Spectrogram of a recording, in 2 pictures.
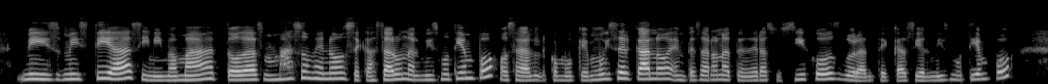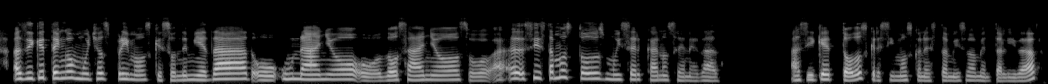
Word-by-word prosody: Mis 235 -2 0
mis 240 0 -3
tías 280 -1 +5
y 215 - -4
mi 190 0 -2
mamá, 210 +7 +2
todas 220 +2 +4
más 235 +5 -3
o 305 - +1
menos 265 -1 0
se 205 -3 -5
casaron 215 +5 +1
al 210 -2 -3
mismo 215 +3 -6
tiempo, 285 - 0
o 205 - -4
sea 195 -2 +1
l 200 +1 -6
como 195 -1 -7
que 190 0 -6
muy 235 +4 -4
cercano 255 -1 +4
empezaron 210 -1 -4
a 210 - -1
tener 195 0 -5
a - - -2
sus 205 - -17
hijos 240 +2 -1
durante 180 -4 -3
casi 180 +1 -5
el 185 -1 -4
mismo 205 +3 -8
tiempo, 255 - -2 0.5
así 260 +2 +4
que 305 - +4
tengo 290 +1 +4
muchos 260 -1 -1
primos 225 -3 -1
que 195 - -6
son 190 +1 -4
de 205 - -1
mi 215 -1 +1
edad 255 +4 +7
o 195 -1 0
1 250 0 0
año 230 0 +3
o 170 -1 -3
2 200 +2 0
años, 210 +1 0
o 180 -1 -5
a - - -2
así 265 +2 +1
estamos 295 +4 -1
todos 265 -2 +1
muy 230 -2 -4
cercanos 210 -3 -4
en 180 -1 -7
edad, 170 0 -6 0.7
así 210 +2 -3
que 235 0 +4
todos 225 +4 +1
crecimos 195 +2 -6
con 185 - -7
esta 175 +1 -6
misma 180 +2 -6
mentalidad, 165 -2 -1
220 Hz, 190 wpm, -23 LUFS, 195-250 Hz, 0.7 s, edad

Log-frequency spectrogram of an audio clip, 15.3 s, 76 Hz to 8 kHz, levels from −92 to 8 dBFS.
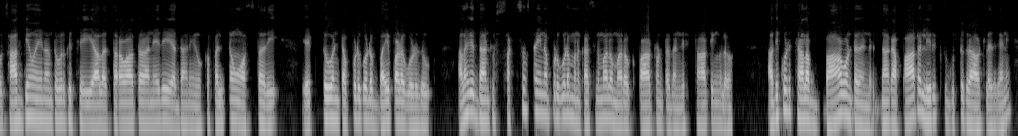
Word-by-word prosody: సాధ్యమైనంత 130 +1 +1
వరకు 130 0 -2
చేయాల, 115 -1 +2 0.2
తర్వాత 120 0 +3
అనేది 120 +2 -2 0.2
దానియొక్క 110 0 -4
ఫలితం 120 +2 -1
వస్తది. 115 +1 -2 0.5
ఎటువంటప్పుడు 135 +2 +1
కూడా 125 - +2
భయపడకూడదు. 115 -3 +2 0.5
అలాగే 160 +5 +3
దాంట్లో 130 0 +3 0.2
సక్సెసయినప్పుడు 155 -1 -3
గూడా, 150 0 +1
మనకా 120 -2 -1
సినిమాలో 135 +1 0
మరొక 115 -1 0
పాట 110 0 +4
ఉంటదండి 105 0 -5
స్టార్టింగ్‌లో. 115 -1 -2 0.6
అది 130 +6 +3
కూడా 185 -1 +1
చాలా 135 0 +7 0.3
బావుంటదండి. 120 -5 +3 0.2
నాకా 125 -1 +2 0.2
పాట 135 +3 +6 0.2
లిరిక్స్ 135 0 -2
గుర్తుకు 130 +1 -5
రావట్లేదు 105 -1 +1
గాని, 135 +8 -3
120 Hz, 120 wpm, -23 LUFS, 115-135 Hz, 0.6 s, చాలా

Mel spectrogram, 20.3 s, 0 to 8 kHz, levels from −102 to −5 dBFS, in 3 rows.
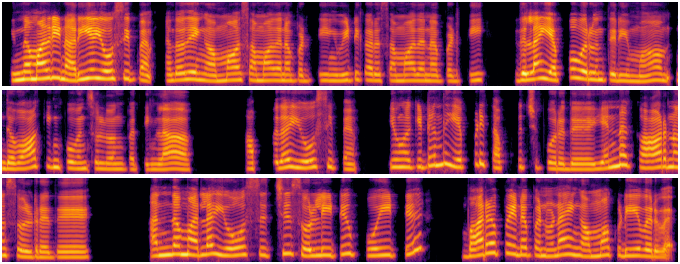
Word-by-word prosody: இந்த 255 +3 +5
மாரி 295 +3 +8
நிறைய 260 +7 +7
யோசிப்பேன். 270 -7 0 0.2
அதாவது, 230 +4 0
எங்க 220 -3 -2
அம்மாவ 220 +3 +1
சமாதானப்படுத்தி, 210 -1 -3
எங்க 205 -1 -4
வீட்டுக்கார 225 -1 -4
சமாதானப்படுத்தி, 200 0 -5 0.4
இதெல்லாம் 245 +6 +6
எப்போ 225 +8 -9
வரும் 245 -3 +1
தெரியுமா? 195 -2 -2 0.3
இந்த 210 -1 -1
வாக்கிங் 260 +2 -2
போவேன்னு 215 -1 -3
சொல்வாங்க, 195 -2 -5
பார்த்தீங்களா? 185 +1 -3 0.8
அப்ப 205 +1 -14
தான் 265 0 +2
யோசிப்பேன், 235 -6 -1 0.3
"இவங்க 260 0 0
கிட்டேருந்து 330 +7 0
எப்படி 360 +9 -5
தப்பிச்சு 235 +2 -10
போறது? 190 -2 -3 0.3
என்ன 290 +6 +3 0.2
காரணம் 255 +2 +1
சொல்றது?" 190 -2 -2 0.9
அந்த 270 +4 +3
மாரிலாம் 280 +2 +2
யோசிச்சு 270 +2 -3
சொல்லிட்டு, 250 +4 0 0.2
போய்ட்டு 260 - -1 0.6
வரப்போ 330 +6 +2
என்ன 270 0 +1
பண்ணுவேனா, 240 +3 -1
எங்க 250 -4 -2
அம்மா 245 +4 -1
கூடயே 240 0 0
வருவேன். 215 +8 -3
235 Hz, 125 wpm, -19 LUFS, 205-265 Hz, 0.9 s, மாரி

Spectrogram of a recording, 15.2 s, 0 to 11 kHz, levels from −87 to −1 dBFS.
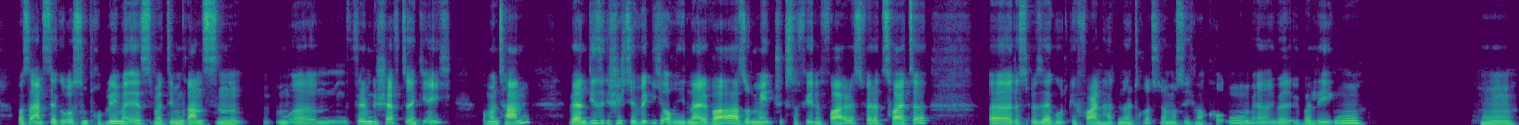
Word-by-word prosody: was 150 0 -2
eins 155 +1 +4
der 165 - +1
größten 175 +3 0
Probleme 170 +2 +1
ist 145 +1 +1
mit 150 0 -2
dem 145 -1 -1
ganzen, 140 -1 +1 0.3
m 150 +1 -4
ähm, 120 -8 -4
Filmgeschäft, 165 -4 +1
denke 150 -1 0
ich, 265 0 -3 0.3
momentan. 170 - +3 0.4
Während 165 +1 +5
diese 205 0 -1
Geschichte 185 -1 -2
wirklich 200 +4 -1
originell 165 0 +3
war, 145 -1 +7
also 160 +1 +3
„Matrix“ 160 +4 -2
auf 160 - -10
jeden 160 -1 -1
Fall, 150 0 +4
das - - -4
wäre 155 - +2
der 155 - -2
2., 155 +7 +3 0.6
äh, 155 0 +4
das 155 0 -4
mir 155 - -2
sehr 160 +1 +3
gut 160 +1 -6
gefallen 155 -1 +1
hat. 170 -1 -5
Und 150 - -2
der 150 - -2
3., 185 +7 -7
muss 150 -2 -4
ich 155 - -10
mal 155 - -4
gucken 205 - -6
äh, 90 -1 -4
über 155 -1 -3
überlegen. 165 +7 -3 1.1
Hm. 140 -4 -2
155 Hz, 190 wpm, -26 LUFS, 150-170 Hz, 1.1 s, war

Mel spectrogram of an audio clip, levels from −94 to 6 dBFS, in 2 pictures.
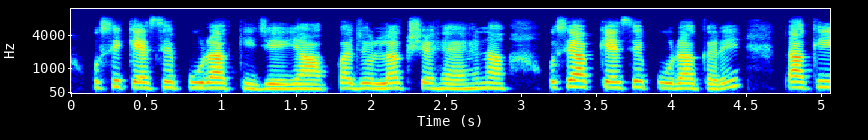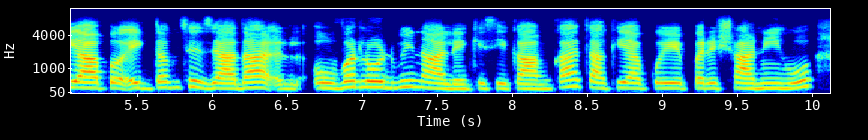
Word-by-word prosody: उसे 260 +3 -3
कैसे 230 -1 0
पूरा 215 -1 +4
कीजिए 185 -1 -3
या 185 0 -1
आपका 180 +4 -3
जो 200 - -2
लक्ष्य 200 +2 -2
है, 190 -2 -5
है 195 - -6
ना? 205 -2 -3 0.3
उसे 365 - +1
आप 250 -1 +6
कैसे 230 +1 +2
पूरा 200 -2 -1
करें 190 +8 -4 0.3
ताकि 230 +1 +3
आप 215 0 -1
एकदम 225 +3 -2
से 255 -2 +1
ज़्यादा 205 +3 +4
ल 175 -1 -10 0.2
ओवरलोड 240 +2 +3
भी 260 +1 -3
ना 215 -4 +3
लें 180 -1 -3
किसी 195 +1 -7
काम 180 -1 +3
का 255 +8 0
ताकि 215 -1 -1
आपको 205 -1 -3
ये 205 0 0
परेशानी 200 0 0
हो 200 +7 -1
210 Hz, 200 wpm, -23 LUFS, 195-230 Hz, 0.3 s, आप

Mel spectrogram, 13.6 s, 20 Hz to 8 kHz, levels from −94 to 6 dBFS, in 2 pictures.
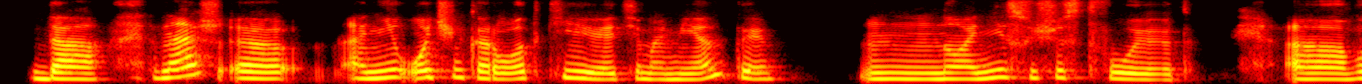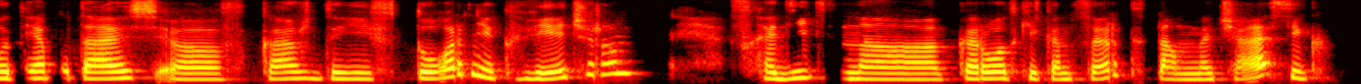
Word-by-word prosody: Да, 215 -2 +3 0.2
знаешь, 270 +8 +2
э, 225 -2 +3 0.2
они 245 +2 +1
очень 260 +1 -1
короткие, 230 0 0
эти 205 +3 -6
моменты, 210 - -2 0.4
м, 215 -1 0
но 215 0 +1
они 220 +5 +1
существуют. 245 -7 -3 0.4
Э, 210 -1 +2
вот 235 +2 +2
я 240 0 +3
пытаюсь, 240 +1 +3
э, - - -3 0.3
в 205 0 -18
каждый 220 0 -1
вторник 255 - +1
вечером 250 - +1 0.5
сходить 240 +3 -2
на 205 -2 +1
короткий 225 0 +3
концерт, 215 +3 -3
там, 205 -2 -1
на 205 0 -1
часик. 260 - -1
225 Hz, 125 wpm, -20 LUFS, 210-245 Hz, 0.5 s, Да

